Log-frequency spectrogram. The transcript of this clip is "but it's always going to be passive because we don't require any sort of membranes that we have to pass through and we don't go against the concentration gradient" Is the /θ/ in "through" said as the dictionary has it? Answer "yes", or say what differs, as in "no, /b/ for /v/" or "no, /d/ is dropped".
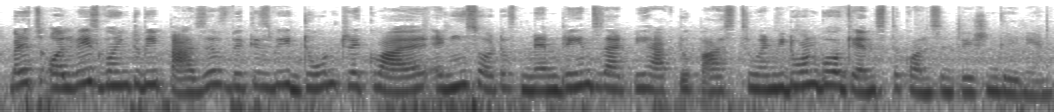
no, /t/ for /θ/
